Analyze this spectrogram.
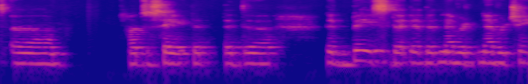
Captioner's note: none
